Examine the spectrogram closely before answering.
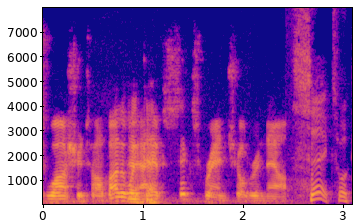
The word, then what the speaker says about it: Ouachita: look like that it's it's an Indian name and it's pronounced Washita but it's spelled owe you a CH ITA and when people just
